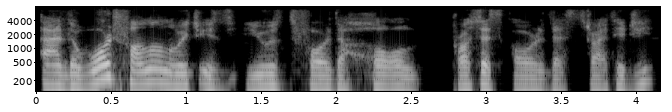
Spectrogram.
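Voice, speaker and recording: A man's voice: medium pitch, normal speed, dry recording, highs cut off. A man from Syria who speaks natively, answering interview questions in English, often using fillers and restarts. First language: Arabic. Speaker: guest, marketing implementation director.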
